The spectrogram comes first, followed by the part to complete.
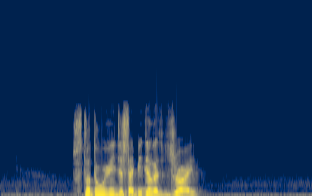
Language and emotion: Russian, angry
